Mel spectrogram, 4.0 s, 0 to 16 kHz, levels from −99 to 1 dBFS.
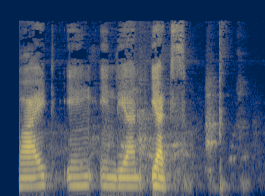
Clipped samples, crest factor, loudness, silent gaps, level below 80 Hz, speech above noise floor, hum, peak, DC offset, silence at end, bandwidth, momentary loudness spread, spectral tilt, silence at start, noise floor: under 0.1%; 24 dB; -23 LUFS; none; -62 dBFS; 31 dB; none; 0 dBFS; under 0.1%; 0.65 s; 11.5 kHz; 17 LU; -4 dB/octave; 0.3 s; -54 dBFS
